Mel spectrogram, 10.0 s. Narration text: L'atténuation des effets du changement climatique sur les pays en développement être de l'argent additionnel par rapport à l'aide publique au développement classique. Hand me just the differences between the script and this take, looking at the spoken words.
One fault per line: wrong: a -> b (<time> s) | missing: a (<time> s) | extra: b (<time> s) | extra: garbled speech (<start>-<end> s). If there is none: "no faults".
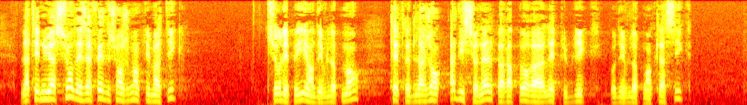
no faults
